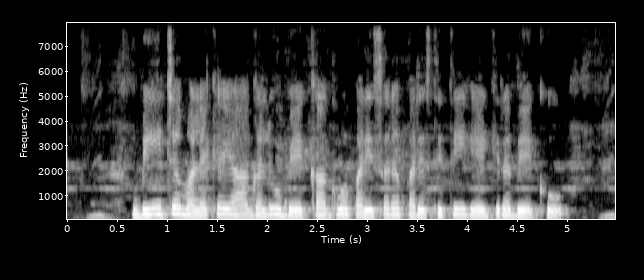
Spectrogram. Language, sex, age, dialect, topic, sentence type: Kannada, female, 25-30, Central, agriculture, question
